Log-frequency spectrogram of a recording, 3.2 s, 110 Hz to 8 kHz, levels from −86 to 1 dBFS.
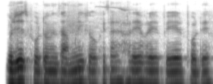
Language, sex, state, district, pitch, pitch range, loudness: Hindi, male, Madhya Pradesh, Umaria, 110 Hz, 105-115 Hz, -18 LUFS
